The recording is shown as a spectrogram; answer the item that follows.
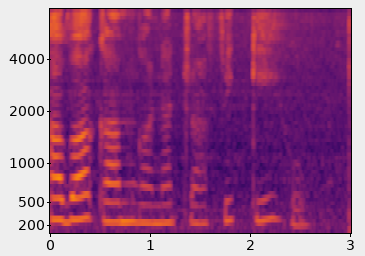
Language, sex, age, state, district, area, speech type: Nepali, female, 18-30, West Bengal, Jalpaiguri, urban, read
